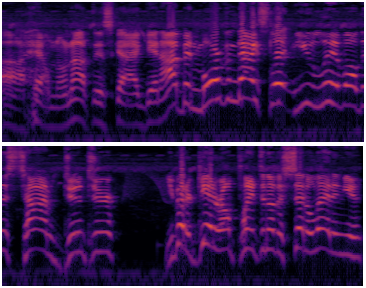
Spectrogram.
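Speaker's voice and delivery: shouting in put-on voice. Narrating a game scene, Colt stands up abruptly at a voice outside and yells. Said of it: "he yells".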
